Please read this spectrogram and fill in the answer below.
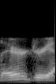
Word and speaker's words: Airdrie: Alberta Canada Way Out West little town called air-dry am i pronouncing that correctly boys Ellen's called Airdrie actually what's the prevailing joke about your hometown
